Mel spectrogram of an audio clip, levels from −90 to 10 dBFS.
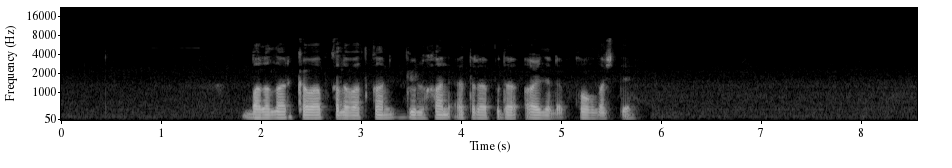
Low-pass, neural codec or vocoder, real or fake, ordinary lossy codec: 7.2 kHz; none; real; MP3, 64 kbps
